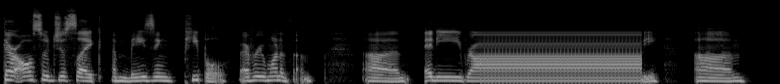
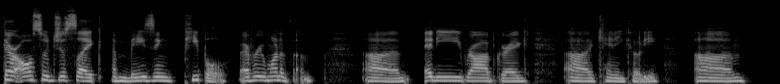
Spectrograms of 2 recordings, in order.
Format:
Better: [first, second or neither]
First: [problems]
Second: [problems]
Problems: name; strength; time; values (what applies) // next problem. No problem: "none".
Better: second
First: audio freezing; at 5 s for 1.5 s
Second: none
